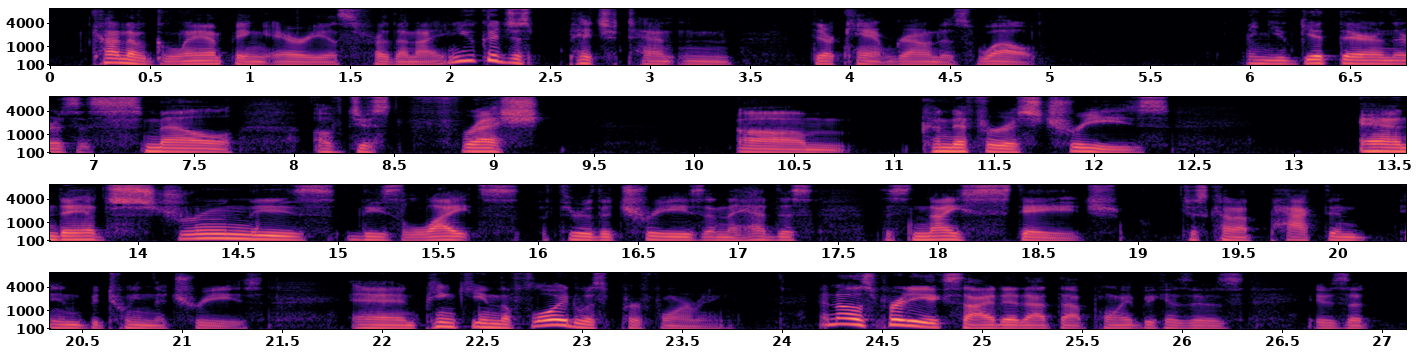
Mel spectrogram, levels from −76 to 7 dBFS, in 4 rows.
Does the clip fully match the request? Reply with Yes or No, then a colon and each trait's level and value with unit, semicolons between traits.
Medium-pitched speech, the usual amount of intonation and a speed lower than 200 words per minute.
No: low, 120 Hz; average, 3.9 semitones; average, 175 wpm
